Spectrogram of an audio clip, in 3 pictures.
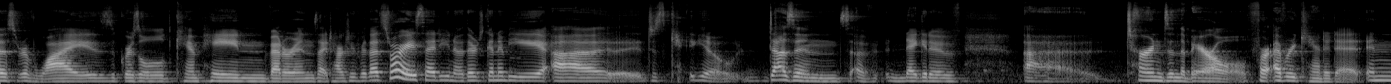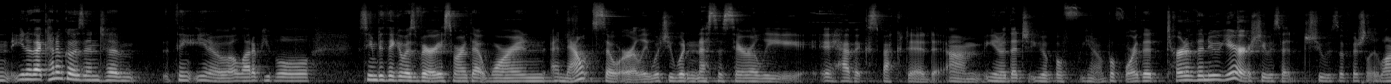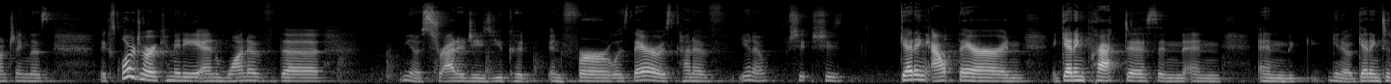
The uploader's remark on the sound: We're LIVE from WeWork at 1 Beacon!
